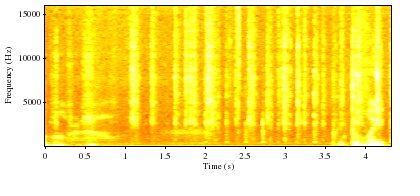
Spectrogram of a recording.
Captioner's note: crunching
